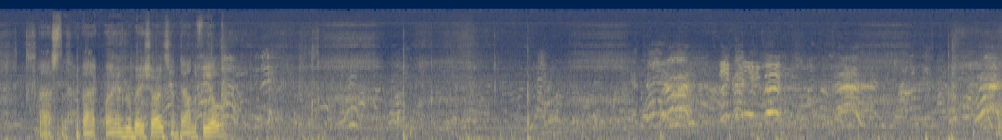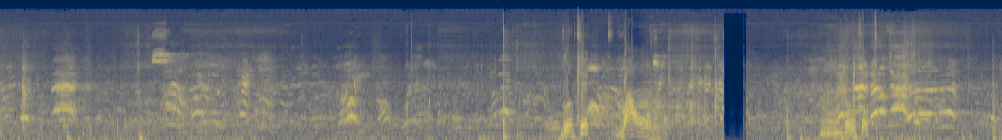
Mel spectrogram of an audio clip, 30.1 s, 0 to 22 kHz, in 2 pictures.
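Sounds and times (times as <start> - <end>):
voices shouting and calling out: 3.0 - 30.0.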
